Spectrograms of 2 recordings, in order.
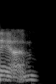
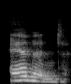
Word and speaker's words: Annand: Or is it And Anand? Annand, actually, accent on the Annand? first.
